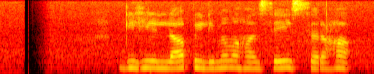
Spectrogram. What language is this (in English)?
Sinhala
